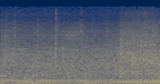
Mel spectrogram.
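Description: Steady low background hum with an even hiss and a few faint ticks.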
